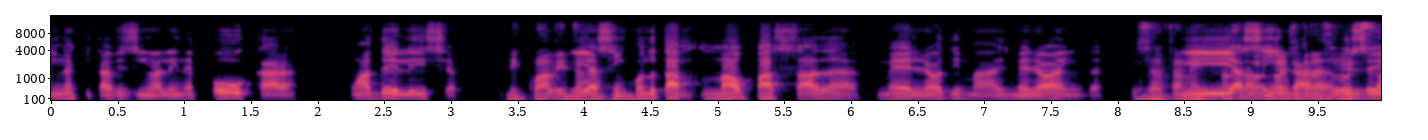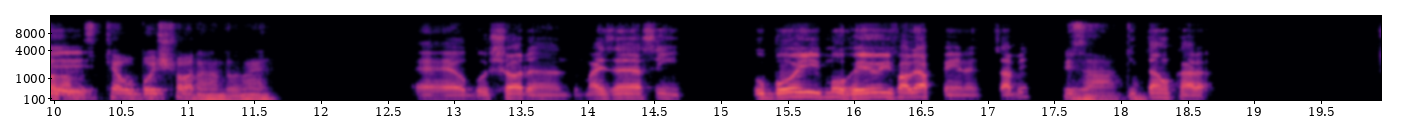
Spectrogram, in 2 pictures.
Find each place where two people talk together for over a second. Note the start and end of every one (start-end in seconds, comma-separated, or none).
8.4-10.3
